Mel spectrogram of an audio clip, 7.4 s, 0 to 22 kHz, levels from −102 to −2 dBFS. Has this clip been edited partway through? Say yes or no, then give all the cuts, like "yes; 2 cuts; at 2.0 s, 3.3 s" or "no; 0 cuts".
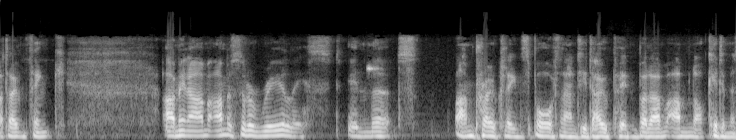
no; 0 cuts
